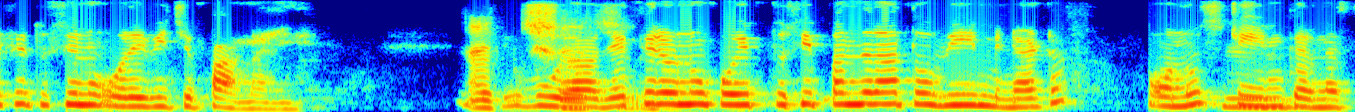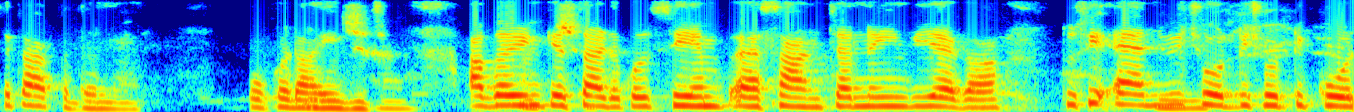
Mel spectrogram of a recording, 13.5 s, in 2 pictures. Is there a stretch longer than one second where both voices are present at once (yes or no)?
no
